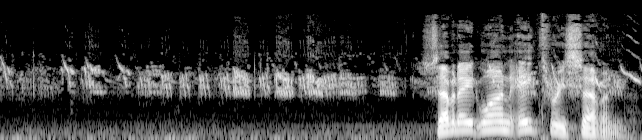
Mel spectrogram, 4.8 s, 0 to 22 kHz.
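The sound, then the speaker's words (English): A fast-flying bird that catches prey in midair, reaching speeds over 40 miles an hour, sings quick, high twittering notes repeating steadily for about three seconds, then a much louder, nasal, voice-like burst of harmonic sound takes over and cuts across it. “And here's that song once again here.”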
